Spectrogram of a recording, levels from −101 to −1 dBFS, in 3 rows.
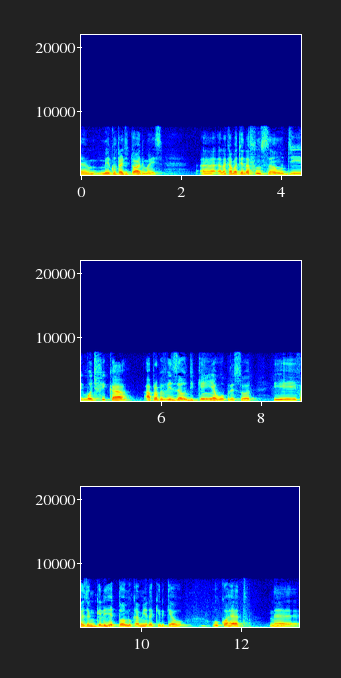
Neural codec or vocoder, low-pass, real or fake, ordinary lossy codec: none; none; real; none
